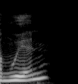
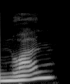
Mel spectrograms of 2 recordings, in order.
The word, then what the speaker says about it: Nguyễn: Nguyên Tình, họ của tôi phát âm là Nguyễn, không phải Noãn.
